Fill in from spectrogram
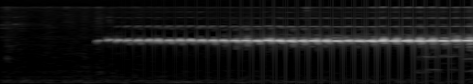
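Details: Common iora, used as a lure for other birds to sing, delivering a long rapid high trill that steadily grows louder, with faint low background noise.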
